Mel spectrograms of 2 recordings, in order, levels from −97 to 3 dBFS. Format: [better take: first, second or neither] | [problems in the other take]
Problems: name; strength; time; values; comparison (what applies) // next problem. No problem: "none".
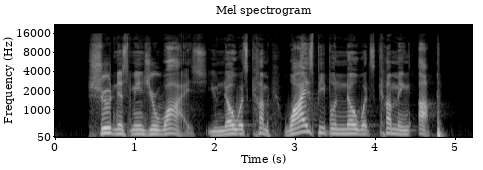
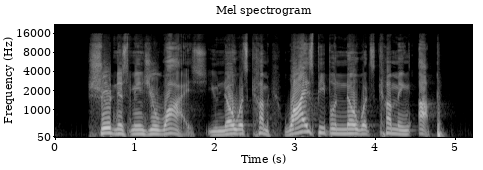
first | distortion; slight; 3% of the sound clipped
